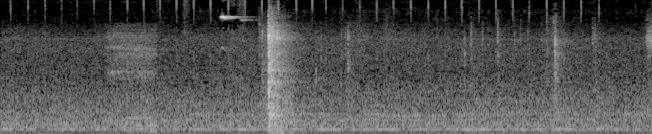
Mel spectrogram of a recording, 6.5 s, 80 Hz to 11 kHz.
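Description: Front door of a Canon imageRUNNER 2002 copier being opened: a sharp click about two seconds in, then a louder knock half a second later. A faint steady hum runs underneath, with a few light clicks as hands work in the toner compartment near the end.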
